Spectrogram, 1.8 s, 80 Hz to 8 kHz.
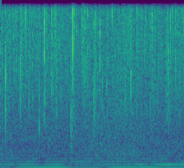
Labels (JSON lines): {"label": "biophony, midshipman", "recorder": "SoundTrap 500"}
